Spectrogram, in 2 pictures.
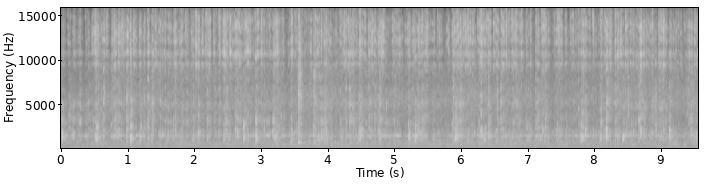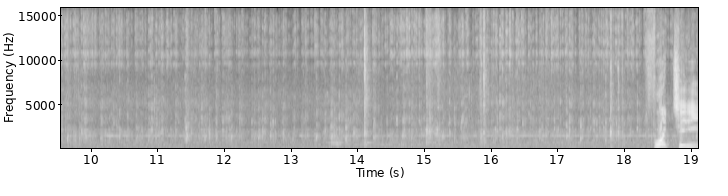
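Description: Air-blown lottery ball machine running steadily, its blower humming while the light numbered balls tumble and click against the clear plastic dome.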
